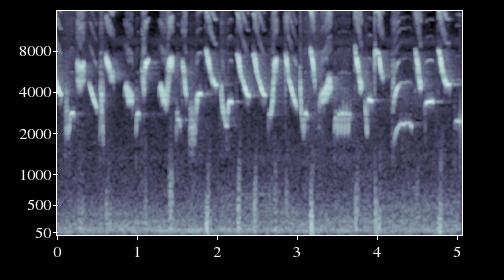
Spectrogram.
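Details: Canary singing energetically for a bird-training recording: continuous rapid twittering of looping, up-and-down whistled notes with a few buzzy trills, steady and unbroken throughout.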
